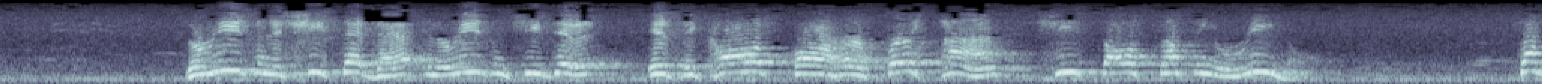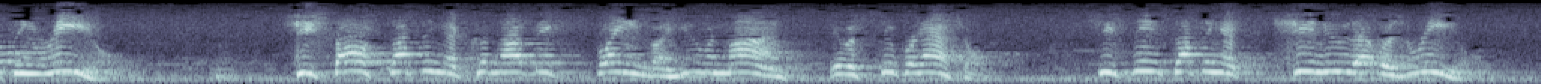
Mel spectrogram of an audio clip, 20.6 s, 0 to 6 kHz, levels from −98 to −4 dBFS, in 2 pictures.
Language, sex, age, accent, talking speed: English, male, 50-69, American, 135 wpm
